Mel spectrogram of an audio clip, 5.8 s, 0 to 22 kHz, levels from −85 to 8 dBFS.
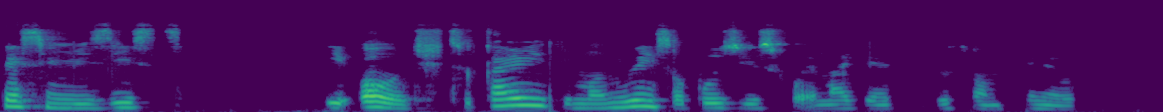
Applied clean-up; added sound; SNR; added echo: neural mask model DeepFilterNet 3.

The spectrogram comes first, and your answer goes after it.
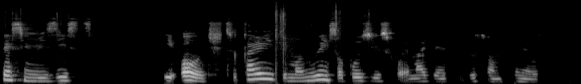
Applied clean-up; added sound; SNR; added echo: neural mask model RNNoise.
